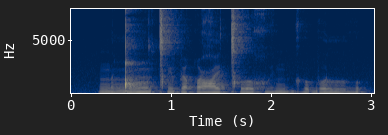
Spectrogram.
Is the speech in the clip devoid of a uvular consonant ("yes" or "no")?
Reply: no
